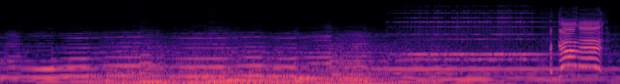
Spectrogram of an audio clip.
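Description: A sustained musical drone plays, then a brief, loud warbling telephone ring cuts in near the end, one short trilling burst.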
